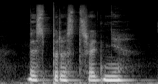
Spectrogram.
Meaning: immediately
- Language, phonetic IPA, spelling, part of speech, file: Czech, [ˈbɛsprostr̝̊ɛdɲɛ], bezprostředně, adverb, Cs-bezprostředně.ogg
